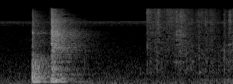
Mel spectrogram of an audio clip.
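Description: Two quick knocks as a plastic airsoft speed loader is set down on the table, then a rustling scrape of hands working an item out of the packaging's foam tray.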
